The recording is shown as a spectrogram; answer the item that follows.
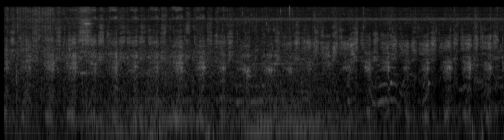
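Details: French Bulldog after a walk on a hot day, panting in rapid, rough breaths about two per second, with low rumbling noise in the background.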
